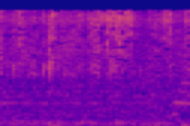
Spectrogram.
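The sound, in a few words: stirring slime mixture with food colouring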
